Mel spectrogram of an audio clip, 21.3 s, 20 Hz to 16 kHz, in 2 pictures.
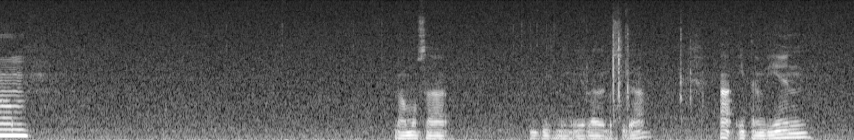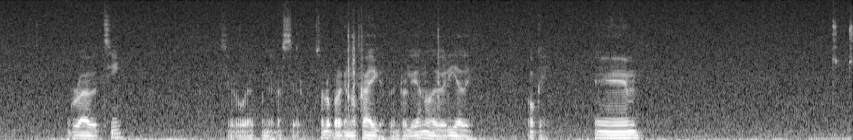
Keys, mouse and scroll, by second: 2.8 click, 4.4 click, 6.4 click, 8.4 Escape, 9.0-9.6 scroll down 2, 11.0 click, 12.2-12.8 scroll down 5, 13.6-14.8 drag, 15.1 alt+a, 16.1 Escape, 20.7-21.2 scroll up 2.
